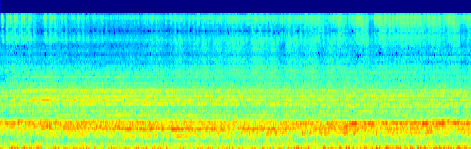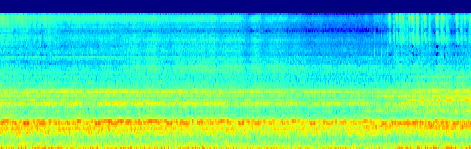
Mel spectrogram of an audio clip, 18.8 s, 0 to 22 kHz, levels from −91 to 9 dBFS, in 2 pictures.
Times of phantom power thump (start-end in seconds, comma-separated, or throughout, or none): 14.22-14.45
